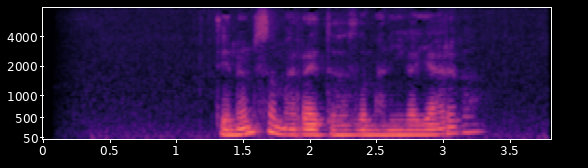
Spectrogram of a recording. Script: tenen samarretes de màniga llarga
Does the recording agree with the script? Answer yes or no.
yes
